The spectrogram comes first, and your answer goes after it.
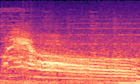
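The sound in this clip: A cat gives one loud, drawn-out meow that starts high and slides steadily downward in pitch, holding a strained, wailing tone to the end.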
